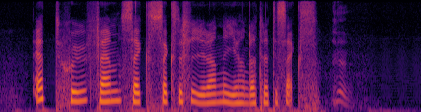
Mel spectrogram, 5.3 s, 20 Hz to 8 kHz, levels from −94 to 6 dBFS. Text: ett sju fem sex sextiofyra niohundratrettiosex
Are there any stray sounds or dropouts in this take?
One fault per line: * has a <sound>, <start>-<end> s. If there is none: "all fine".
* has a throat clearing, 4.1-4.4 s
